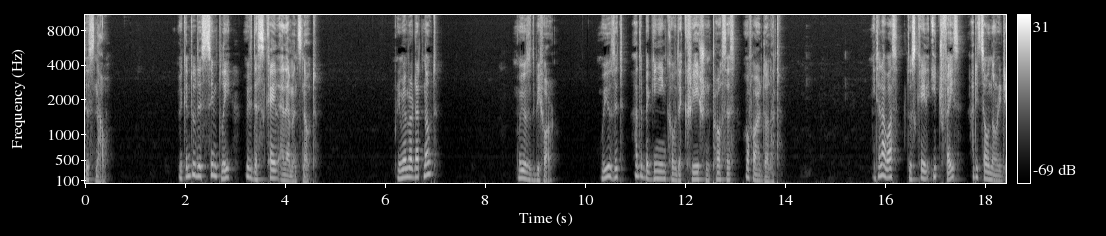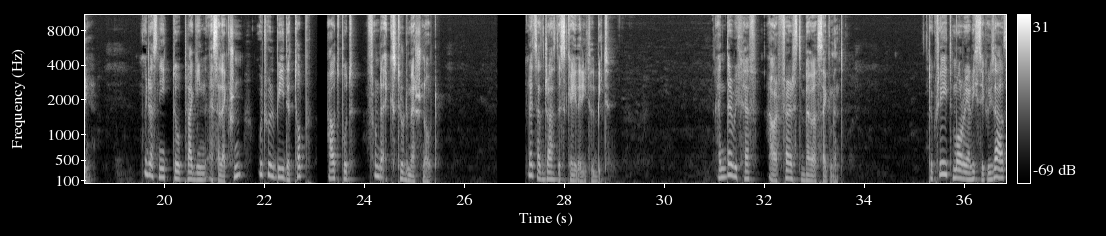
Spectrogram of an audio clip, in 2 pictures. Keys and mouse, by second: 0.2 g, 0.7 click, 1.3-4.5 drag, 5.0 alt+shift+click, 5.6 click, 6.5-8.2 shift+drag, 8.5 click, 13.5 middle click, 13.8 middle click, 14.1 middle click, 15.4-15.8 middle drag, 16.3 click, 17.7 middle click, 18.1 middle click, 18.6 middle click, 19.0 middle click, 19.8 middle click, 21.8-23.0 drag, 28.2-29.7 shift+drag, 30.1-32.9 drag, 34.2-36.0 drag.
